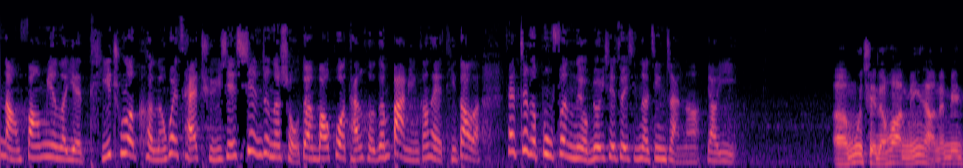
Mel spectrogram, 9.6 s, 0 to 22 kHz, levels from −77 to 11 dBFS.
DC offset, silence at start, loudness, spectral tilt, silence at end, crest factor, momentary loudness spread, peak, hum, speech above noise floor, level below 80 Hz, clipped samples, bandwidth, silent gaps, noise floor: under 0.1%; 0 s; -23 LUFS; -4.5 dB/octave; 0 s; 20 dB; 7 LU; -2 dBFS; none; 32 dB; -60 dBFS; under 0.1%; 12.5 kHz; none; -54 dBFS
